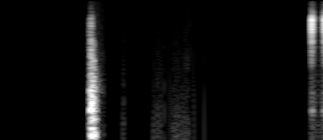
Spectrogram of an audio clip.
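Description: Near silence, broken once by a short, faint click about three-quarters of a second in.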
